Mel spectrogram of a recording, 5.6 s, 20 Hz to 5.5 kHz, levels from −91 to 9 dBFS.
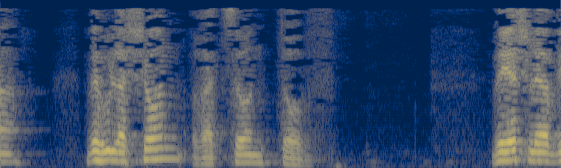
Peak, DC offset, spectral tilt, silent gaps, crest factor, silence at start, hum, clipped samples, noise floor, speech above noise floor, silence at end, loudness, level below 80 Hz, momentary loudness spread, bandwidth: -2 dBFS; under 0.1%; -8 dB/octave; none; 18 dB; 0 s; none; under 0.1%; -67 dBFS; 48 dB; 0 s; -20 LUFS; -56 dBFS; 14 LU; 5 kHz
